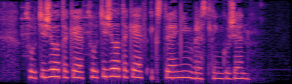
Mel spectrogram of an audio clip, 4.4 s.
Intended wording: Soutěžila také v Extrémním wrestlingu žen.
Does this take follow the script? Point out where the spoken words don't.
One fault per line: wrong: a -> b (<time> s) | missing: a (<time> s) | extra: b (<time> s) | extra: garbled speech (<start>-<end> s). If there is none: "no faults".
extra: soutěžila také (1.3 s)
